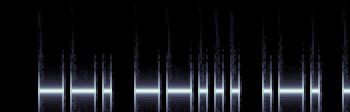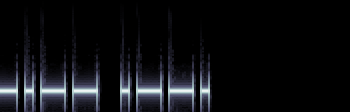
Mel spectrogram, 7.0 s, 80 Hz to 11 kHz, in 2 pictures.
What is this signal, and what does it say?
Morse code, heard as a keyed tone, about 15 wpm, 700 Hz. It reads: G7RYP
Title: DXCC-100 Call Signs - 5 Characters - 15wpm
